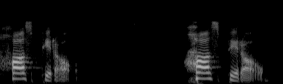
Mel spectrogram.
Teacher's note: E percebam que o T, ele tem um som de R, mas é um R um R bem fraquinho. Então, ao invés de falar hospital, nós falamos hospital.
